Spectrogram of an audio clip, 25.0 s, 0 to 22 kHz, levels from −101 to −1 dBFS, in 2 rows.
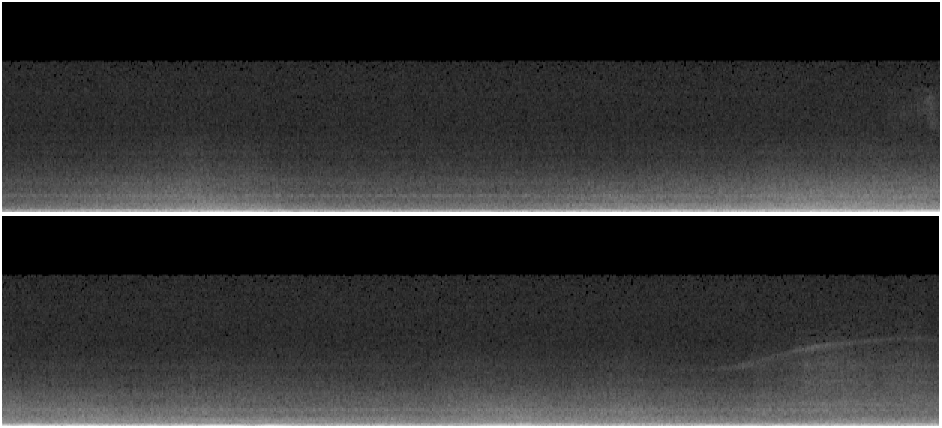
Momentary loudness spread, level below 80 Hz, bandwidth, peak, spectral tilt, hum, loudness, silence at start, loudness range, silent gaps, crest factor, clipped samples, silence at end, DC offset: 12 LU; -28 dBFS; 6.6 kHz; -12 dBFS; -9 dB/octave; none; -28 LUFS; 0 s; 9 LU; none; 14 dB; under 0.1%; 0 s; under 0.1%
